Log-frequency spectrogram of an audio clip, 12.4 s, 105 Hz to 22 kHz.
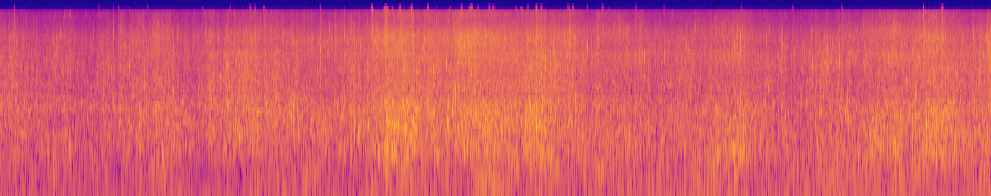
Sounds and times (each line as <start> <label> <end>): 0.0 Waves crashing against a rocky shoreline 12.3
